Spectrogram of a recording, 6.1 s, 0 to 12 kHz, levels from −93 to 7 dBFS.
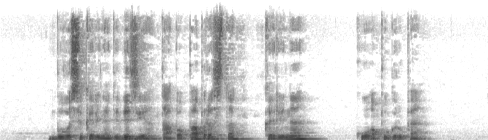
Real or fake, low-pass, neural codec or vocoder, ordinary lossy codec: real; 10.8 kHz; none; Opus, 64 kbps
